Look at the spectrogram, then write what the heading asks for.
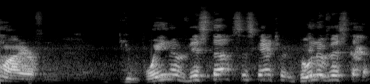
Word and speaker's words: Buena Vista: Bunav Vista. How do you say uh Well, if you want to get fancy, you could say Bunav Vista, but yeah, just uh yeah, Bunav Vista.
